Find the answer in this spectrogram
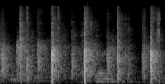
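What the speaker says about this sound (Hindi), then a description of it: "जोरदार ताली के साथ हम स्वागत करें उनका।" Welcoming claps from an audience at a Hindi kavi sammelan: a few loud, sharp clap bursts land at a steady beat, roughly every third of a second, with a faint voice murmuring underneath.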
